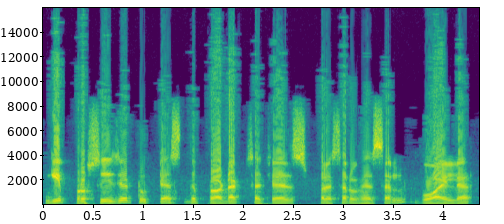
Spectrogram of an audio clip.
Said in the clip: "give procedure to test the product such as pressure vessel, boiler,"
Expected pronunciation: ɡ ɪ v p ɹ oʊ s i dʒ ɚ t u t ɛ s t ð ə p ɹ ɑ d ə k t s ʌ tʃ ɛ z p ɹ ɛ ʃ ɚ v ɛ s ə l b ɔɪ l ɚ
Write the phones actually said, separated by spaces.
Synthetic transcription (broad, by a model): ɡ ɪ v p ɹ oʊ s i dʒ ɚ t u t ɛ s t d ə p ɹ ɑ d ə k t s ʌ tʃ ɛ z p ɹ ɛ s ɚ v ɛ s ə l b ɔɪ l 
